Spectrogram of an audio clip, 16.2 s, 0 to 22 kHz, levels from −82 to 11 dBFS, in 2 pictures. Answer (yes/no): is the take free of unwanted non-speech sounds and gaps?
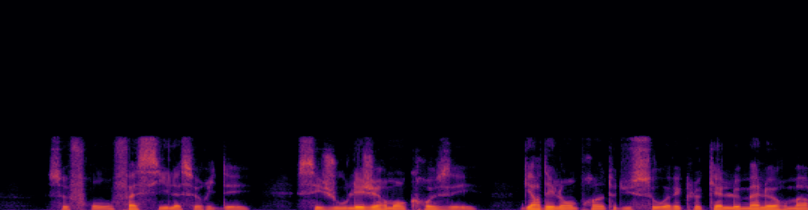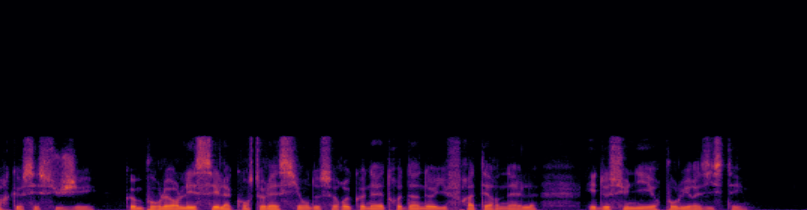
no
